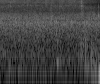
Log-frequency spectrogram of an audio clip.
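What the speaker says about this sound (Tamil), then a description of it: "செம மழை கைஸ்." Heavy rain falls in a steady, dense wash of hiss with scattered nearby drops and taps, constant and fairly loud with no talking.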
